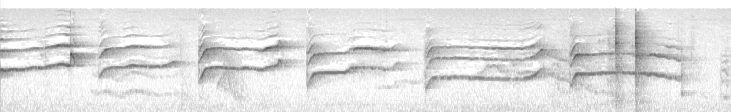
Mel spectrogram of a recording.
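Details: Toy terrier puppy crying while its tail is docked indoors: a run of loud, high, drawn-out yelps. Each starts sharp, then bends and holds level. About six cries in quick succession, some shorter and broken.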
